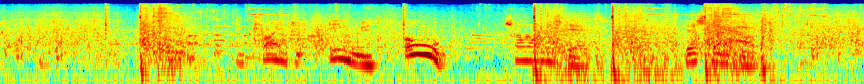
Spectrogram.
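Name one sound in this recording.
Gunshots ring out with a sharp crack.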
